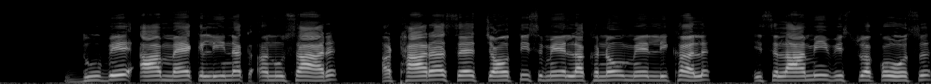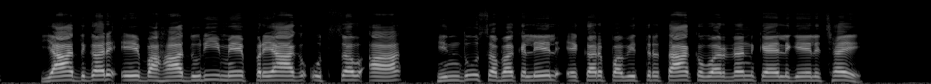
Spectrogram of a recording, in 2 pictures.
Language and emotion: Maithili, neutral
